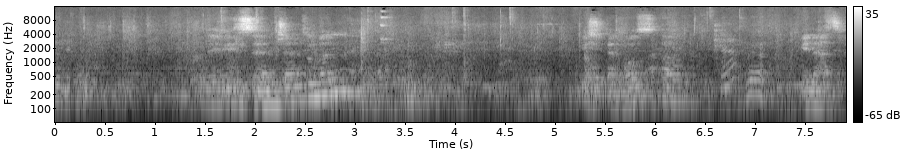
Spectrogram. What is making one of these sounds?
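An audience of men and women murmurs in a room.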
